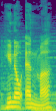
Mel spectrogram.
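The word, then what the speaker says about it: Hinoenma: difference between those is HMA pronounced Hino Hino enma I totally was right about that one yo-kai taking the form of a young woman deceives humans and drinks their blood the name hin enma literally means flying bad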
